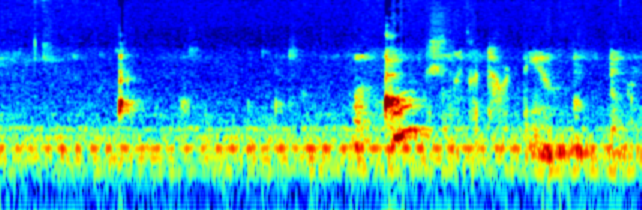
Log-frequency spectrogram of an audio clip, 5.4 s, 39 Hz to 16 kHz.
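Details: Hiccups in a 3-month-old baby.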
